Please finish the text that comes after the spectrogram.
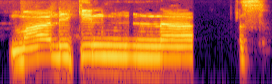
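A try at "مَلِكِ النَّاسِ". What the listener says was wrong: মালিকের মা টান হবে না?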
